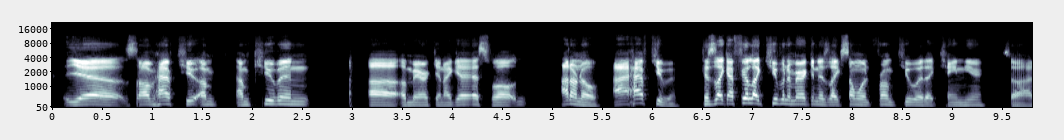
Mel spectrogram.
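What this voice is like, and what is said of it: Latin American accent. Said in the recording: “are you some type of Latin? Because your accent, ... you can hear the Latin.”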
